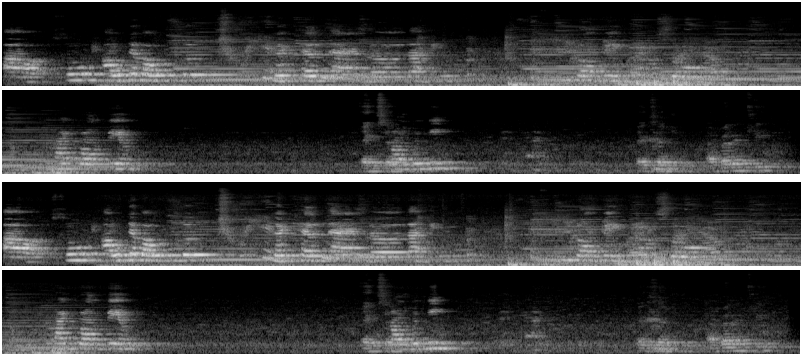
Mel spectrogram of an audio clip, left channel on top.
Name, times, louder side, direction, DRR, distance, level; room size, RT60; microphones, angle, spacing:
voice 1, 0.0-2.0 2.7-4.5 5.7-7.0 8.4-9.3 11.9-12.4 14.5-14.6, right 3 dB, 85° right, 4 dB, 0.6 m, -19 dB
sound 1, 0.9-8.6, right 1 dB, 15° right, 0.3 m, -26 dB
Harp, 1.4-9.3, left 2 dB, ahead, 0.8 m, -32 dB
voice 2, 11.6-12.3 14.3-15.7, left 1 dB, 30° left, -5 dB, 1.1 m, -27 dB
3.1 x 2.5 x 3.2 m, 0.93 s
head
